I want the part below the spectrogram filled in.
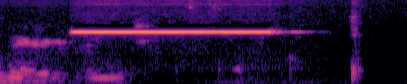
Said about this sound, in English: She's going to go turn off the alarm beeping.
